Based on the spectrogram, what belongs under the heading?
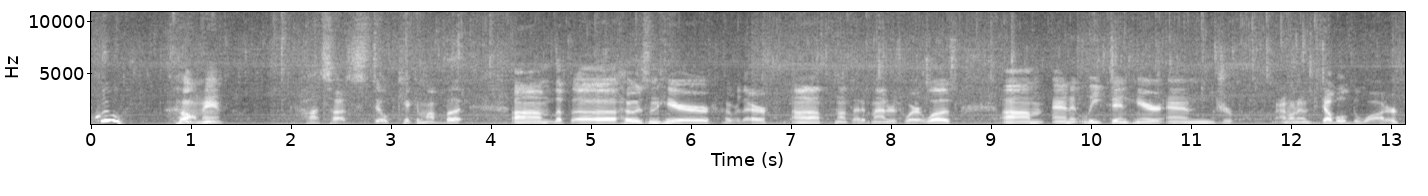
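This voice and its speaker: A man's voice: on the low side, animated, unhurried, pushed and bright, low-quality recording. A man giving a casual, unscripted walk-around as a gardening vlogger, offhand and self-deprecating. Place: small greenhouse garden beside running water. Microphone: handheld camera mic. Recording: handheld camera, clear water and pump noise.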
